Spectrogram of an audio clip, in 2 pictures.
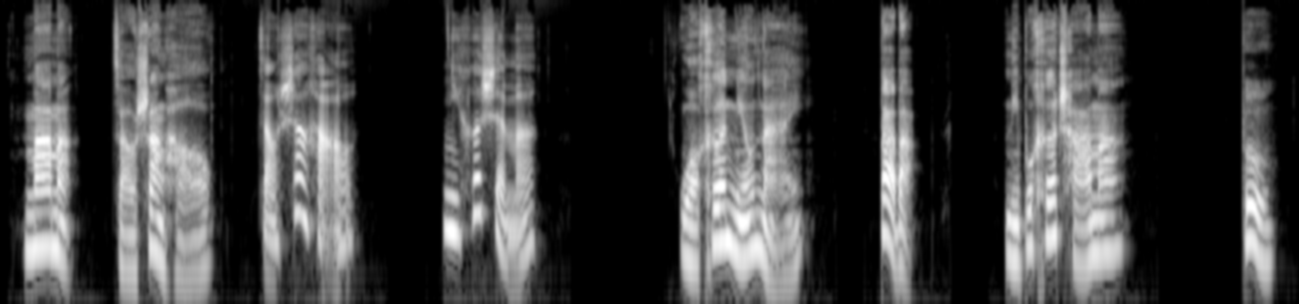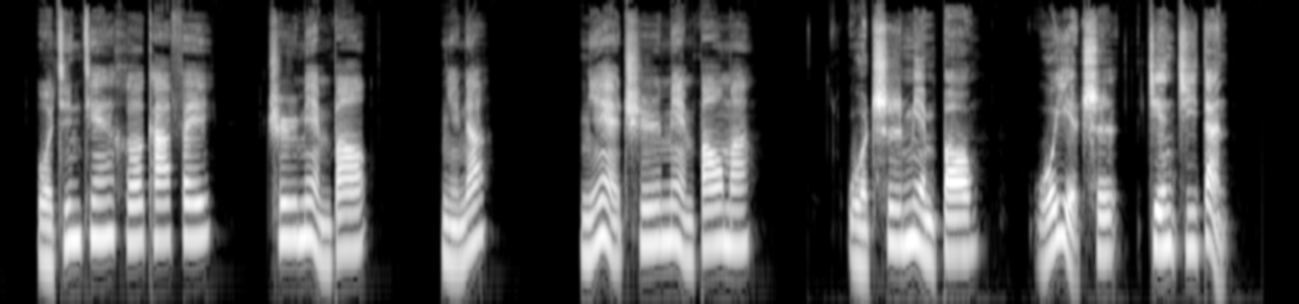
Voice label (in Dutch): dialoog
